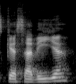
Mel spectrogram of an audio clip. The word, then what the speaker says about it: quesadilla: so you guys know how in spanish the word quesadilla is quesadilla the two l's make a y sound that's a thing in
